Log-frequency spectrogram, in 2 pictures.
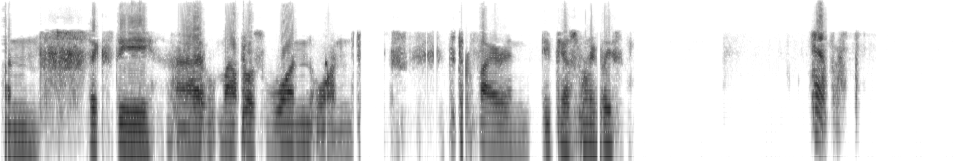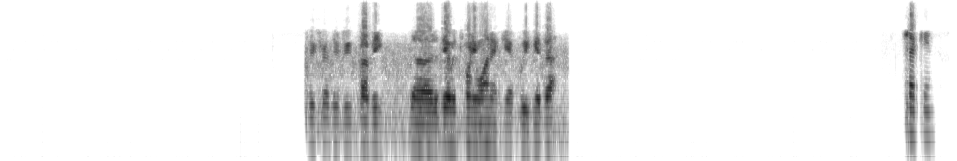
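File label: Sheriff West County, scanner audio trunk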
